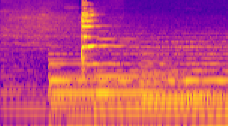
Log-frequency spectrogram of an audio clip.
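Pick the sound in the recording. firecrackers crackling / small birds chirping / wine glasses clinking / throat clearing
wine glasses clinking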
